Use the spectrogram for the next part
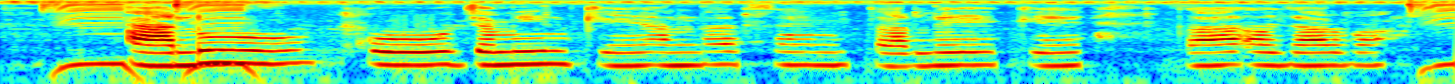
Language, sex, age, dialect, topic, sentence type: Bhojpuri, female, 25-30, Southern / Standard, agriculture, question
